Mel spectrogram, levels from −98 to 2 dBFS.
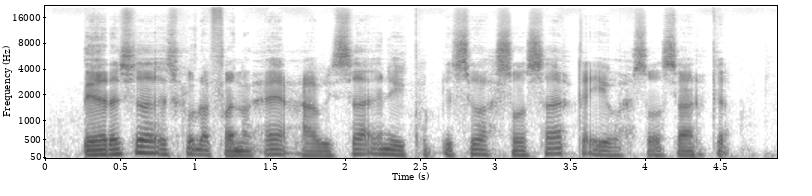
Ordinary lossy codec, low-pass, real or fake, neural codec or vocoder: none; none; fake; codec, 44.1 kHz, 3.4 kbps, Pupu-Codec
